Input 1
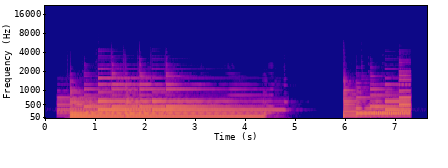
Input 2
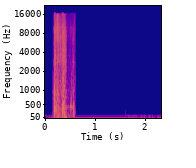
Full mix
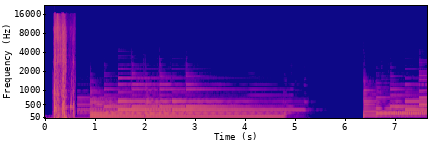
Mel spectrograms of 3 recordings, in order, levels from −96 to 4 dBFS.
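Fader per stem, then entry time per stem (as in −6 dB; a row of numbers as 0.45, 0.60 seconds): −11.0, −5.0 decibels; 0.40, 0.00 seconds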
